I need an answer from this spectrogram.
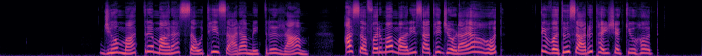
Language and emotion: Gujarati, sad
